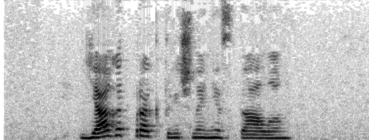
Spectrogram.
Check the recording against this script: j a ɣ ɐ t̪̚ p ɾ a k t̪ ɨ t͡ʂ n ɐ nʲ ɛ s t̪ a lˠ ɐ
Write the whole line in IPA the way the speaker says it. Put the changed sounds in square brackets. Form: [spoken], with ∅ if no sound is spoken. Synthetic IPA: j a ɣ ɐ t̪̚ p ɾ a k t̪ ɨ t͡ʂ n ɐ nʲ ɛ s t̪ a lˠ ɐ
